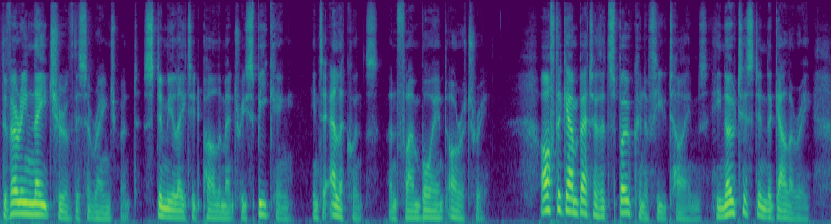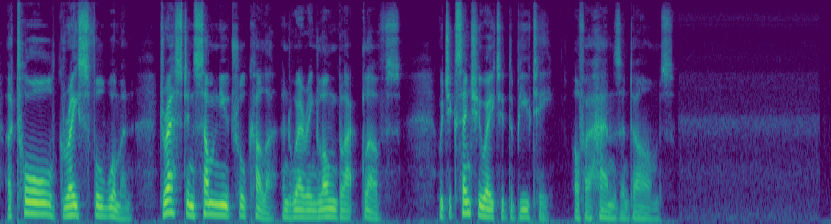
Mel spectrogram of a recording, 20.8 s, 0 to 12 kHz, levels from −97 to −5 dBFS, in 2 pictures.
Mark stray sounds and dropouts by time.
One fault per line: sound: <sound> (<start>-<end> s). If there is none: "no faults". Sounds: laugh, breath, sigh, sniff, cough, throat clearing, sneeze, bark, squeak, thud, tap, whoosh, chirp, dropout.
no faults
